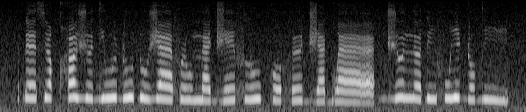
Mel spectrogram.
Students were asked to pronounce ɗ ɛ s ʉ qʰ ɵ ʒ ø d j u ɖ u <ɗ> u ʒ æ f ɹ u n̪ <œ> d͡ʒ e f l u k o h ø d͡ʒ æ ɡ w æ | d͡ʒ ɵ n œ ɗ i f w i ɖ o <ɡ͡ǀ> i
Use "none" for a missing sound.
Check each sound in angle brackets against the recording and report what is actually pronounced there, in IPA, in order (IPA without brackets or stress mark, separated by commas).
ɗ, æ, d̪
